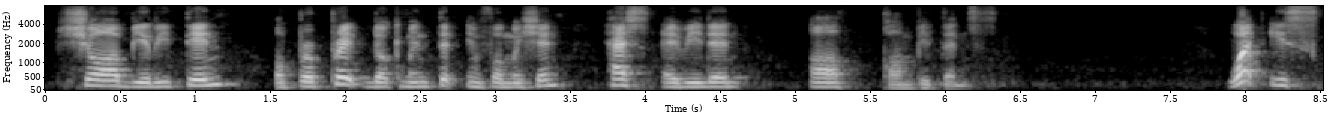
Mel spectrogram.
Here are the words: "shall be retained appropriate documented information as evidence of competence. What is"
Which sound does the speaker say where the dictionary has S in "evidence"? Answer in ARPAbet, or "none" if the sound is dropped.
none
